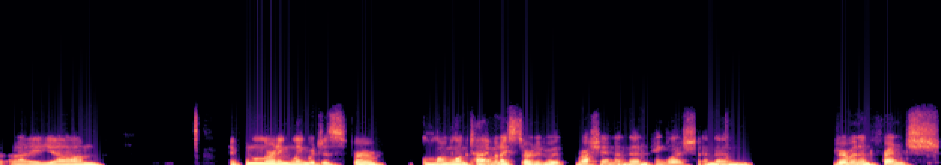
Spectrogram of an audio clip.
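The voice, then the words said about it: Polish-accented English. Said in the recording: “he has an amazing accent, ... is from Poland, so he's a native Polish speaker”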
